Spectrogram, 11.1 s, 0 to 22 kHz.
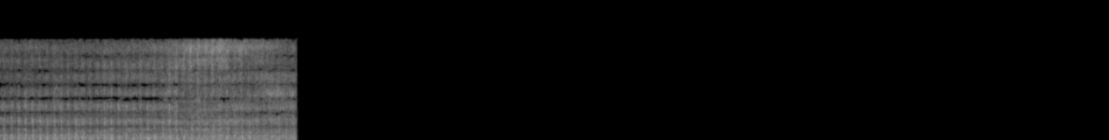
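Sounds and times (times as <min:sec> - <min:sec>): engine pulsing drone: 0:00.0 - 0:03.0.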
